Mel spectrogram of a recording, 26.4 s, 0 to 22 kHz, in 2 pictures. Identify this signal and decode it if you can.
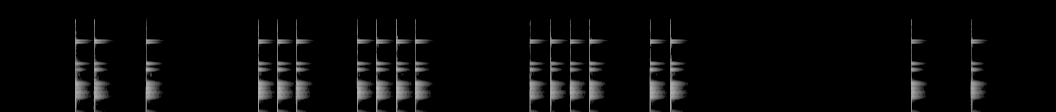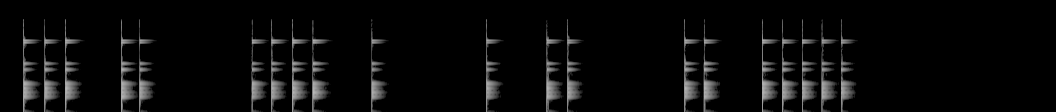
Tap code, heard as taps on a metal pipe, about 4 knocks a second. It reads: FOR AMQBJ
